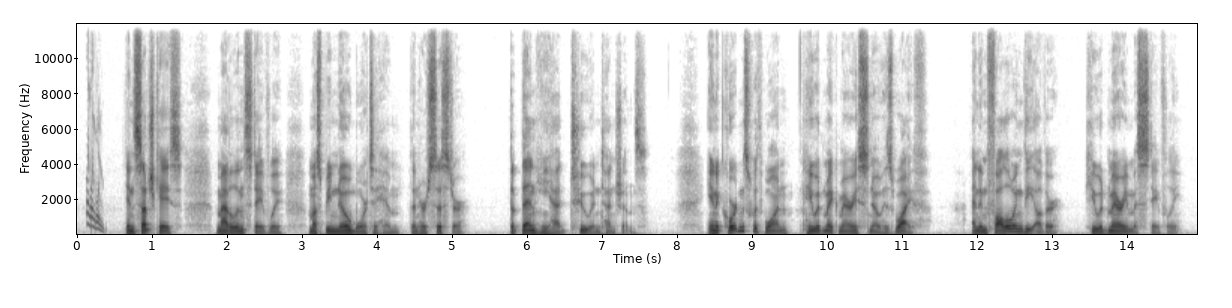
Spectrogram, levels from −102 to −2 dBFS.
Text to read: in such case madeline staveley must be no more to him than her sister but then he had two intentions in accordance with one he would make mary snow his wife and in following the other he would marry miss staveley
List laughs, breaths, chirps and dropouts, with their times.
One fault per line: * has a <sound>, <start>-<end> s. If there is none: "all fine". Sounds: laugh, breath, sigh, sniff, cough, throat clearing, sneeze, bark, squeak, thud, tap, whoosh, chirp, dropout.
* has a chirp, 0.1-0.4 s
